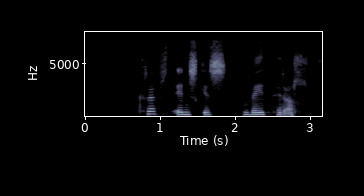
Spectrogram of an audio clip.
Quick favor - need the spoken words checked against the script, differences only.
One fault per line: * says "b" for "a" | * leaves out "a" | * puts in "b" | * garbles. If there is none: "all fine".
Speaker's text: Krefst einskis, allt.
* puts in "veitir"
